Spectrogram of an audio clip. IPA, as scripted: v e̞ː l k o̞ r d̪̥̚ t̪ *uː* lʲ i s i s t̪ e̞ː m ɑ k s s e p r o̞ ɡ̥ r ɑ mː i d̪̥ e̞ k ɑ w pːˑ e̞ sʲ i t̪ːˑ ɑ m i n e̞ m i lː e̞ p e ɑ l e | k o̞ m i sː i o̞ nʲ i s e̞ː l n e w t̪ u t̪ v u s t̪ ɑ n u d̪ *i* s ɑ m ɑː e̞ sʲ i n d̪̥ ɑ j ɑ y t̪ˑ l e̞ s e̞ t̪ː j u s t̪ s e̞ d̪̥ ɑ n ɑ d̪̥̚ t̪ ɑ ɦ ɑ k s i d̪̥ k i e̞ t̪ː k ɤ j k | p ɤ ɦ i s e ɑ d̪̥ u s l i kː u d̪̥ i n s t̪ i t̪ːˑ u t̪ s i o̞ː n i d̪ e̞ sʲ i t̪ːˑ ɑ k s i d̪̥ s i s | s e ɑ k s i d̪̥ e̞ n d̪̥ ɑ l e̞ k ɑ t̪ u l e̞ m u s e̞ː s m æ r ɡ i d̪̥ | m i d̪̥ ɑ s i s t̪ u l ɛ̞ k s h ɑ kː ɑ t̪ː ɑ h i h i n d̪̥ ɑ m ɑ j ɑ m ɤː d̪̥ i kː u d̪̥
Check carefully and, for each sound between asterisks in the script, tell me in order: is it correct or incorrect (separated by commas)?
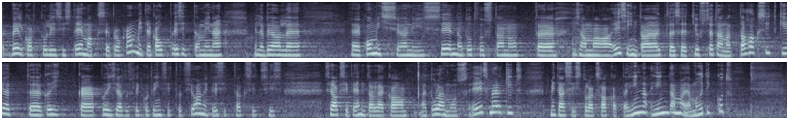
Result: incorrect, correct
